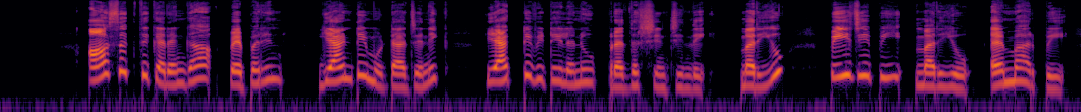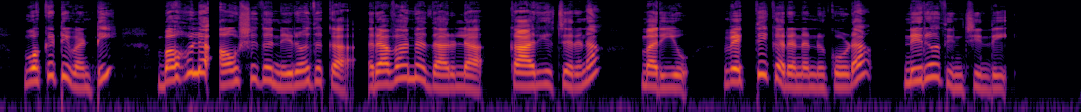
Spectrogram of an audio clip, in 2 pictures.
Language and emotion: Telugu, neutral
